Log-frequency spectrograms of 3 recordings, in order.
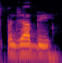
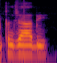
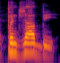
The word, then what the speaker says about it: Punjabi: In our language, which is Punjabi, people say Punjabi, whatever. – Right. – I want to say it right. – I want to say everything right. – Punjabi. Okay. Punjabi. All right. Yeah, that's how you say it.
